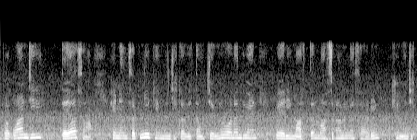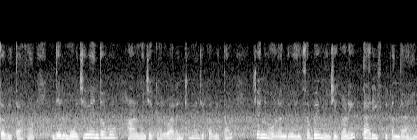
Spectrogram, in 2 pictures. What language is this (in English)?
Sindhi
